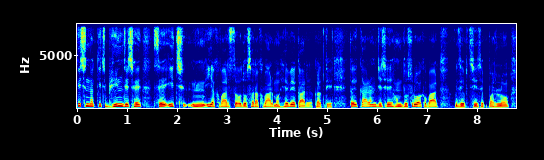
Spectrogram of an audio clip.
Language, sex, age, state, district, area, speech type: Maithili, male, 18-30, Bihar, Darbhanga, rural, spontaneous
